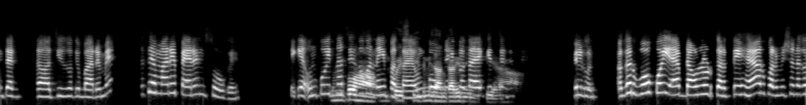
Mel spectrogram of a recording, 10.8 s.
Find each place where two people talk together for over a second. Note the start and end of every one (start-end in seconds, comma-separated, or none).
4.5-6.6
